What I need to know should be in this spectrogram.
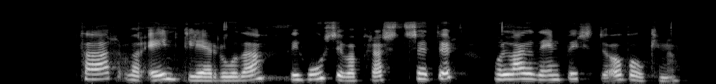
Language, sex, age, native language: Icelandic, female, 30-39, Icelandic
